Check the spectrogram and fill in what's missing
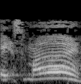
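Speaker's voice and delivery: very loud, high, booming shout. Voicing evil with a clenched fist: shouting. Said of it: "Evil has a clenched fist and shouts".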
